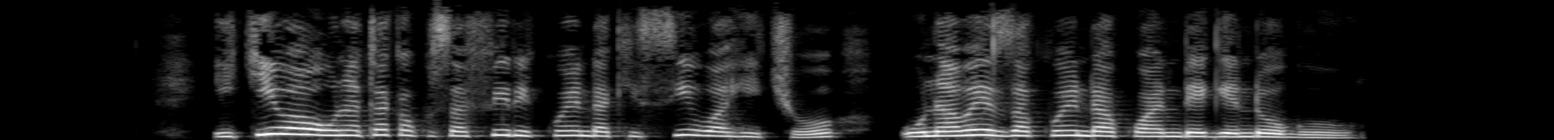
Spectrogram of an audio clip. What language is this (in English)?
Swahili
